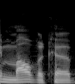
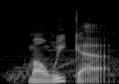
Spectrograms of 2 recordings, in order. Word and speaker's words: Mavuika: I want to say MAVUIKA, but apparently that's wrong. MAVUIKA.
